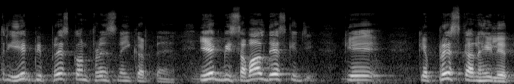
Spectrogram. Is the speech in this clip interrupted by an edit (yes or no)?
no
